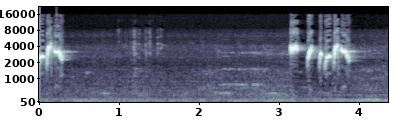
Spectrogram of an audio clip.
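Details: A red-whiskered bulbul's morning song, used to rouse rival birds for fighting: a brief clear note cluster opens, then after a pause a quick rolling phrase of five warbled, slurred whistles.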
